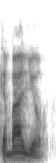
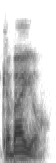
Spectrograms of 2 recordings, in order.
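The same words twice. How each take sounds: First: The double L is said like an L. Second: The double L is said like a Y. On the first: The speaker calls it wrong. "they don't say caballo" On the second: The speaker calls it right. "they pronounce double L as almost a Y"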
